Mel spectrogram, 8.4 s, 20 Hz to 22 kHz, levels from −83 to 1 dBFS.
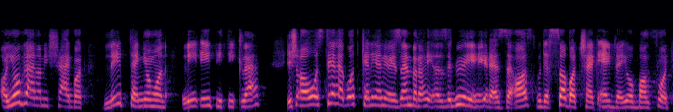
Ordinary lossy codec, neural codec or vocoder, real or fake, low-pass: none; codec, 16 kHz, 1 kbps, X-Codec, HuBERT features, trained on general audio; fake; none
